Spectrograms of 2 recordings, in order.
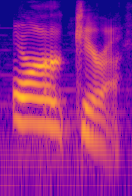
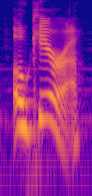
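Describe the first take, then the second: First: The name is said with an audible R sound. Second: The name is said without an R sound. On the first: The speaker calls it right. "just like get that R in there" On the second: The speaker calls it wrong. "a lot of people were just saying Okira"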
